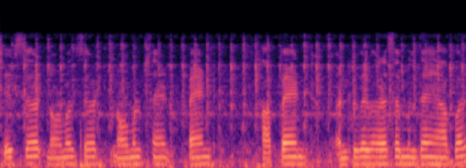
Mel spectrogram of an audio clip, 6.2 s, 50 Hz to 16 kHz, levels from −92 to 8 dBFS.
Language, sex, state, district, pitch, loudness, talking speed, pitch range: Hindi, male, Bihar, Katihar, 145 Hz, -17 LUFS, 155 wpm, 140-150 Hz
